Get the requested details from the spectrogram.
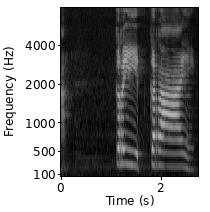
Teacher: เพราะว่าออกเสียงทั้งกไก่และรอเรือพร้อมกัน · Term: คำควบกล้ำแท้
